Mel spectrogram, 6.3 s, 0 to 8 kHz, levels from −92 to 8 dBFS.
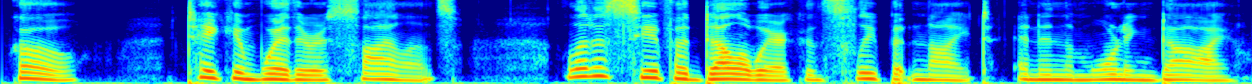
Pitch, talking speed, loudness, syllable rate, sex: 180 Hz, 210 wpm, -17 LUFS, 5.9 syllables/s, female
